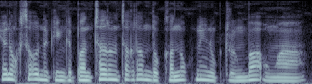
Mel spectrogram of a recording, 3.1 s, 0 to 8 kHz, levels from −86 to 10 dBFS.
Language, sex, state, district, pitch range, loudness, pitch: Garo, male, Meghalaya, South Garo Hills, 135-170 Hz, -17 LUFS, 150 Hz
